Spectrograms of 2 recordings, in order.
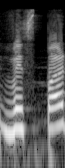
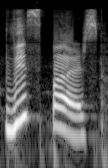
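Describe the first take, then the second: First: विस्पर without the final "s"; विस्पर, final sibilant left off; incomplete reading. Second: विस्पर्स with the final "s" sounded; विस्पर्स, ending in a clear "rs"; full reading. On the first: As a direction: say विस्पर ending on the "r". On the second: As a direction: say विस्पर्स right through to the "s". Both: Shown as a demonstration. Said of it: "सिर्फ विस्पर नहीं पढ़ेंगे".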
